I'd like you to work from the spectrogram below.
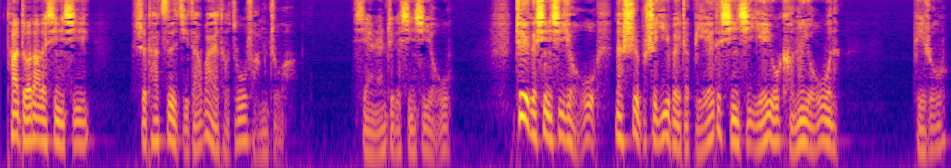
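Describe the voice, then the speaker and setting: Deep husky male storyteller. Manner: expressive, dramatic storyteller. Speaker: audiobook narrator. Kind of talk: storytelling narration.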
